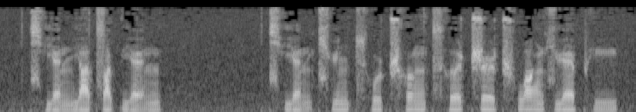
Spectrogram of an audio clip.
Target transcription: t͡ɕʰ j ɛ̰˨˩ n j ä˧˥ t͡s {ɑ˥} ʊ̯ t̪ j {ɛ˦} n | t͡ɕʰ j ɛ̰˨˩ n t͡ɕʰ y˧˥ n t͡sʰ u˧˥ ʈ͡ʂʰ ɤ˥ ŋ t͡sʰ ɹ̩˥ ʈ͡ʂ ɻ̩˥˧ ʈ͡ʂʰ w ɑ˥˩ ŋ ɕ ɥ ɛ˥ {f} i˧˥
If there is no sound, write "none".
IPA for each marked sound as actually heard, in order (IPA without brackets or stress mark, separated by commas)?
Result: ɑ˧, ɛ̰˨˩˦, pʰ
